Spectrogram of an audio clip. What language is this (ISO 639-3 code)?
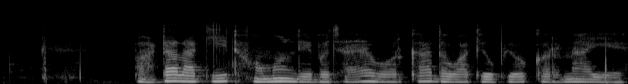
hne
